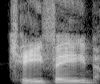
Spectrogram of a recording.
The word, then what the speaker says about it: kayfabe: not familiar with um called kayfabe I'm not sure if I'm saying that right y you're saying it right uh so so explain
